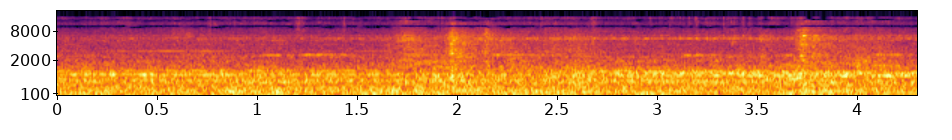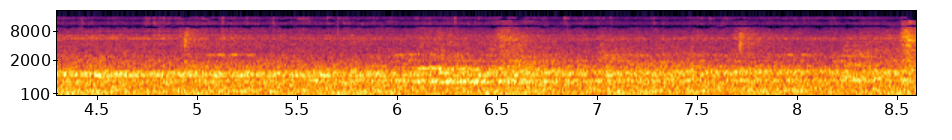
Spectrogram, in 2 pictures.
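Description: A vertical lathe cutting a large steel gear blank: steady machine noise with a thin whine from the cut, and scattered sharp clicks as metal chips fall.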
